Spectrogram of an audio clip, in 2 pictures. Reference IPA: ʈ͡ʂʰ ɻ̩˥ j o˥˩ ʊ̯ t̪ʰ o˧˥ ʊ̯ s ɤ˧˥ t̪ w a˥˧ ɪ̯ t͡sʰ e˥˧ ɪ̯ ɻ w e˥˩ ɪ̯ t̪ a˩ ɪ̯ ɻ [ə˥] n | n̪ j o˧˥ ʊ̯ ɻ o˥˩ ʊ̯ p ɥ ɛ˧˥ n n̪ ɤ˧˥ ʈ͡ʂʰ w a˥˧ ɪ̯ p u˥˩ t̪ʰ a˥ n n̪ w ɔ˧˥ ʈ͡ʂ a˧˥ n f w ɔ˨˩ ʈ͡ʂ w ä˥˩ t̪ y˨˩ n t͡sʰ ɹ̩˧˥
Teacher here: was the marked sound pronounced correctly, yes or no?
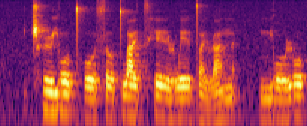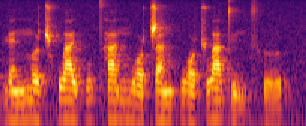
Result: no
